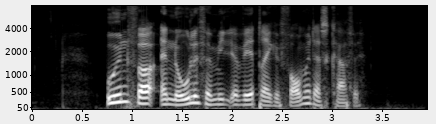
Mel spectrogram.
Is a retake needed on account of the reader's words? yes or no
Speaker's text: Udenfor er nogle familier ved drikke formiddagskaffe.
yes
